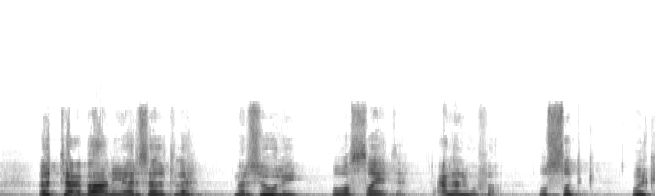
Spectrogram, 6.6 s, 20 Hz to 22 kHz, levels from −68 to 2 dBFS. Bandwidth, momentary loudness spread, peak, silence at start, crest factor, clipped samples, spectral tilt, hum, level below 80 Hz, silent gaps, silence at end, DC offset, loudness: 11 kHz; 17 LU; 0 dBFS; 0 s; 16 dB; under 0.1%; -6 dB/octave; none; -40 dBFS; none; 0 s; under 0.1%; -17 LUFS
